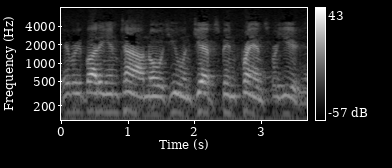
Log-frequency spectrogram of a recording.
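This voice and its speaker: A man's voice: fairly high pitch, steady tone, normal speed, a crowd in the background, lightly acted. A man with an American accent playing a defiant, taunting mob leader with folksy speech in an old-time radio western. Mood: outraged. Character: belligerent rabble-rousing western mob leader, a male drifter. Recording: muffled old radio recording.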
